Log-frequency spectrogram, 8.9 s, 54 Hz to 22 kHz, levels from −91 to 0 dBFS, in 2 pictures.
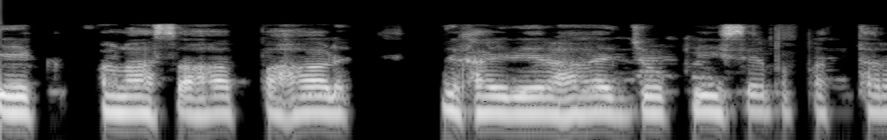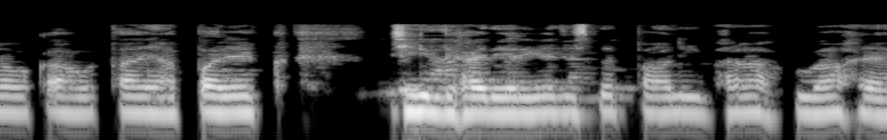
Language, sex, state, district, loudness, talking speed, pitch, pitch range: Hindi, male, Uttar Pradesh, Budaun, -18 LUFS, 170 wpm, 175 Hz, 170-180 Hz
